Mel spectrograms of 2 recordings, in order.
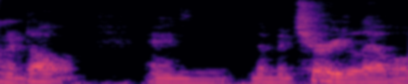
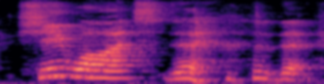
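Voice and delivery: slow and high, laughing it out; amused disbelief in the voice; chuckling through the setup; 10 semitones higher, 12 dB louder, much slower than usual. Real, not acted. Laughing retelling Starbucks story.

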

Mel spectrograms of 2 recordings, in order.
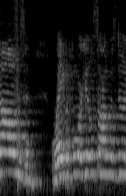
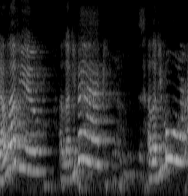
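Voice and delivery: lightly voiced child, higher pitch; child saying I love you; 6 semitones higher than usual. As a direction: pitch it up like a little kid. Voicing a child saying affection.

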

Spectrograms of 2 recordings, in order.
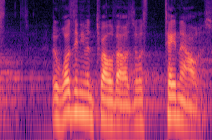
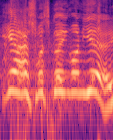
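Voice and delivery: much higher and louder, bursting; excited amazement; 11 semitones higher, 4 dB louder than usual. Retold or imitated. To the guy at camp, high excited bewilderment. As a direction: ask it overwhelmed with wonder.

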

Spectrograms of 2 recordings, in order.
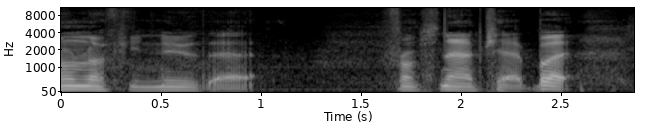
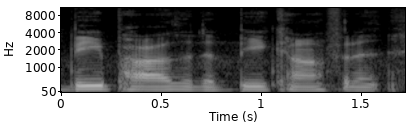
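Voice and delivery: ordinary talk

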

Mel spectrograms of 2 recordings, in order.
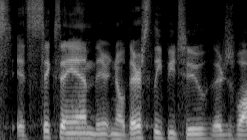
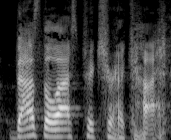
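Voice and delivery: higher and louder, nearly laughing; punchline emphasis; 7 semitones higher, 6 dB louder than usual. Real, not acted. Pastor to congregation, punchline said higher, louder, nearly laughing. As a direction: land it as the big reveal with a grin.

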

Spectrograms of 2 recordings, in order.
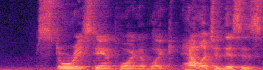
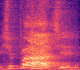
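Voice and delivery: put-on Italian accent; 9 semitones higher, 7 dB louder than usual. Italian-ish exclamation.

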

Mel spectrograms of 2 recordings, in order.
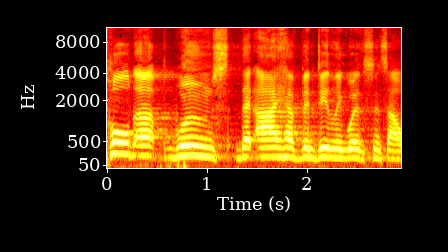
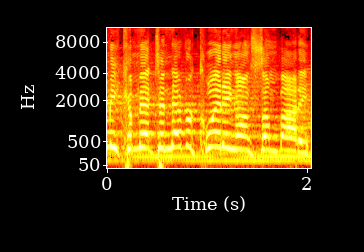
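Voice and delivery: preaching at full force; 10 semitones higher than usual. Acted. Pastor rallies the congregation, preaching at full force. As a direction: preach it over the music, building.

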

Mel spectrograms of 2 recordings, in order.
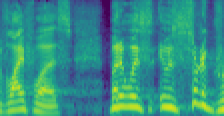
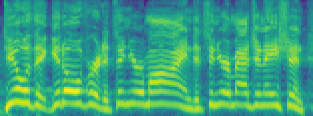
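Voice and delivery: dismissive parent; 7 semitones higher, 3 dB louder than usual. Retold or imitated. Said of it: "This whole time I've just been like".

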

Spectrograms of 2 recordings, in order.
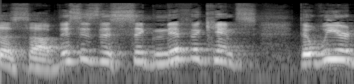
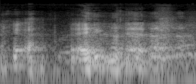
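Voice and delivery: soft, slow chuckled amen; amused, hushed and drawn out; laughing agreement; 3 semitones lower, 9 dB quieter, slower than usual. Real, not acted. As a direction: laugh softly through the words.

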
